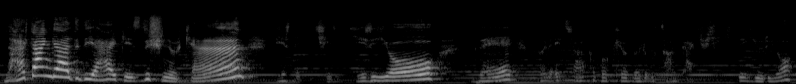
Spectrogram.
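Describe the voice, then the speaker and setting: A woman telling a story to children in an animated, interactive way, often asking questions and repeating phrases. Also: mid-range voice.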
